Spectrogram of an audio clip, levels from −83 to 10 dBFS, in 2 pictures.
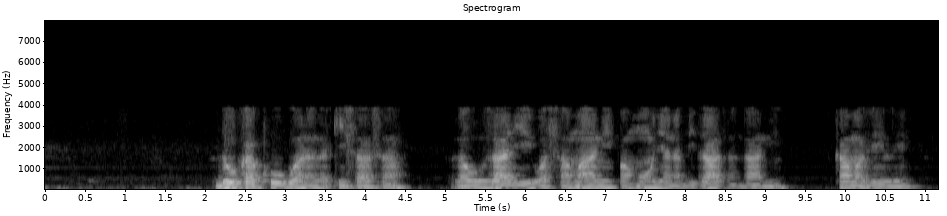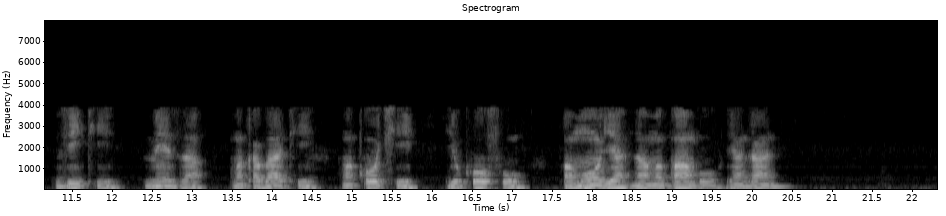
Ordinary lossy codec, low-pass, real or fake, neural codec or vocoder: AAC, 16 kbps; 7.2 kHz; real; none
